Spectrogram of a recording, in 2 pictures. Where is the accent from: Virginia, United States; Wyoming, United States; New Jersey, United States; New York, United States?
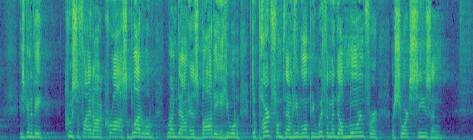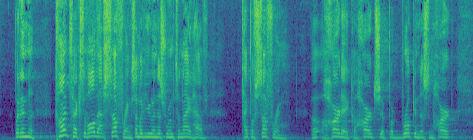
New York, United States; Long Island; we grew up in Long Island and we went to Bethpage Assemblies of God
